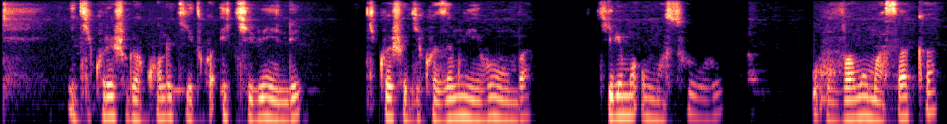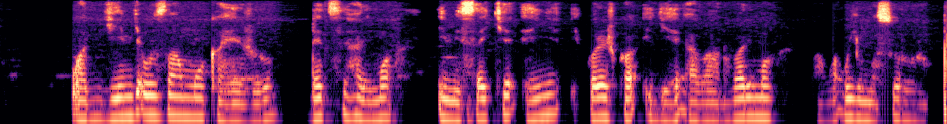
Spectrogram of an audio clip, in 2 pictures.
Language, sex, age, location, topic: Kinyarwanda, male, 18-24, Musanze, government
